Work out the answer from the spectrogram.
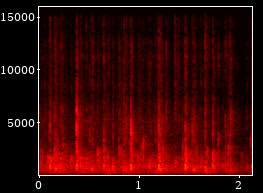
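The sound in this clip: An audience applauds to welcome an author at a book event, with dense, steady clapping at a moderate level that holds for the whole stretch.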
